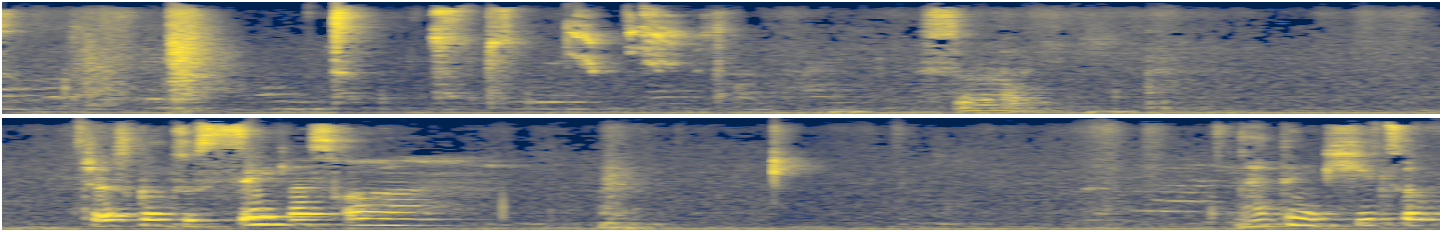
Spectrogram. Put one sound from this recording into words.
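A young woman talks casually and with animation, close by.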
